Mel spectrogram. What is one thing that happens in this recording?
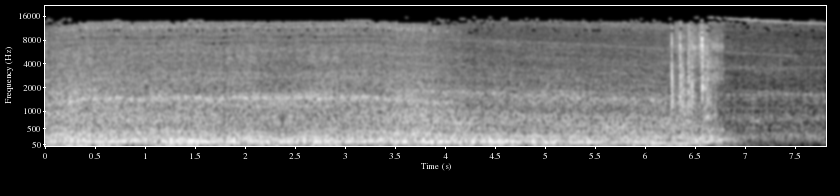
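A truck engine rumbles steadily as it drives over rough ground.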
